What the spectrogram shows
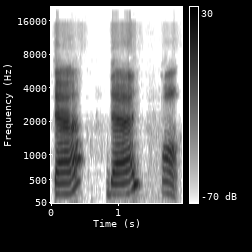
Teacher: നാവിന്റെ അറ്റം tip of ദി ടങ്ങ് അവിടെയാണ് ടച്ച് ചെയ്യുന്നത് മുകളിലുള്ള പല്ലിന്റെ ഗം ലൈനിൽ അല്ലെങ്കിൽ റൂട്ട് വേര് എന്നൊക്കെ പറയാം അവിടെ ടച്ച് ചെയ്തിട്ടാണ് പറയേണ്ടത് ട ദാൽ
